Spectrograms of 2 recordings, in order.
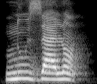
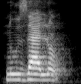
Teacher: Starting with a vowel, I link with my S from nous.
